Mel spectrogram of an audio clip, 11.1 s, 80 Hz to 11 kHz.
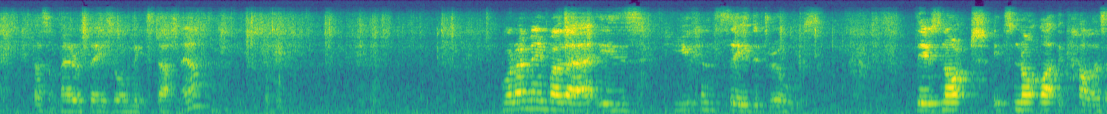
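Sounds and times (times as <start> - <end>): plastic bags rustling and crinkling: 0.0 - 9.9.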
